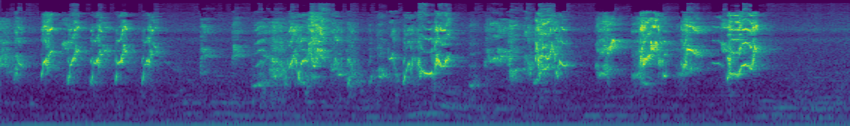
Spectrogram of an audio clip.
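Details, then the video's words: Lovebirds, Euwing Green Opaline and Lutino colour forms, in the morning: rapid bursts of shrill, high chirps in quick clusters, with brief pauses between runs. "Lovebird Chirping Sounds"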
